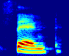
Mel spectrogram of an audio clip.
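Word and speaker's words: scent: मतलब होता है कंघा यहां पर यस वर्ड साइलेंट हो जाएगा सीई एन टी सेंट सेंट मतलब होता है इत्र सेंट का मतलब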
